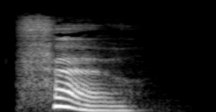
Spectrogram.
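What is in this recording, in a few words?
"foe", British English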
